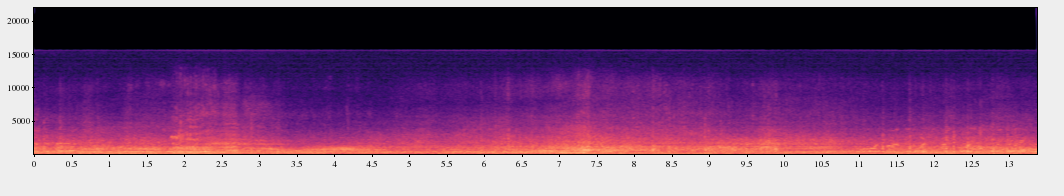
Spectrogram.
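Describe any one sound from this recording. Racing car engines roar and rev loudly around a track.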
